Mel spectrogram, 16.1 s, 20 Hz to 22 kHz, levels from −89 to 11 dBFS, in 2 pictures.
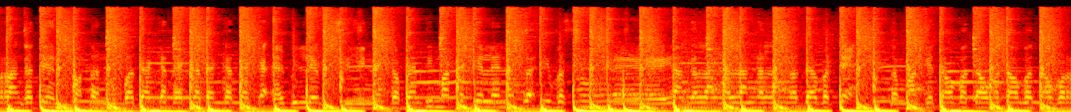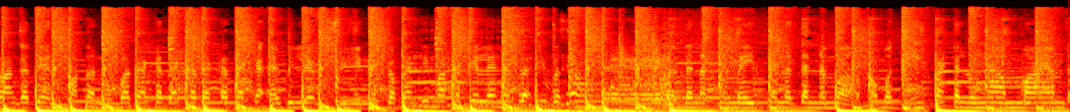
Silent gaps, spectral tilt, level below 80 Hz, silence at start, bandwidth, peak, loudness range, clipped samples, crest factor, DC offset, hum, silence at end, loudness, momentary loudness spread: none; -4 dB/octave; -14 dBFS; 0 s; 17 kHz; 0 dBFS; 1 LU; under 0.1%; 12 dB; 0.2%; none; 0 s; -14 LUFS; 3 LU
